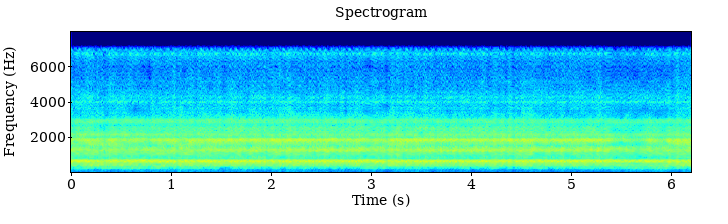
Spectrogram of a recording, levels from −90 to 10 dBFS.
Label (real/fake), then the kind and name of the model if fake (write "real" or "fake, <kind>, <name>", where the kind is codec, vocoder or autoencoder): fake, vocoder, Vocos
